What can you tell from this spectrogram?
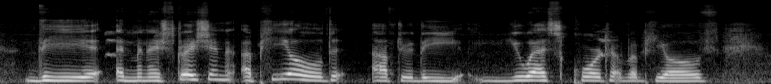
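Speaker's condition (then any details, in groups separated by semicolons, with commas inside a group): Cerebral palsy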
